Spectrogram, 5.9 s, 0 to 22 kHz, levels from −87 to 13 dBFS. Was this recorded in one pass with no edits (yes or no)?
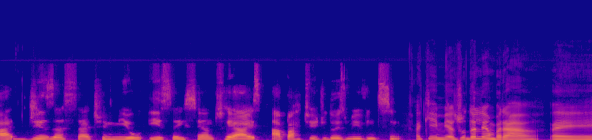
no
